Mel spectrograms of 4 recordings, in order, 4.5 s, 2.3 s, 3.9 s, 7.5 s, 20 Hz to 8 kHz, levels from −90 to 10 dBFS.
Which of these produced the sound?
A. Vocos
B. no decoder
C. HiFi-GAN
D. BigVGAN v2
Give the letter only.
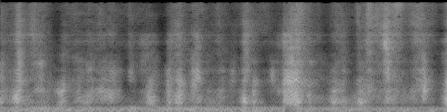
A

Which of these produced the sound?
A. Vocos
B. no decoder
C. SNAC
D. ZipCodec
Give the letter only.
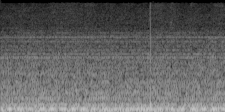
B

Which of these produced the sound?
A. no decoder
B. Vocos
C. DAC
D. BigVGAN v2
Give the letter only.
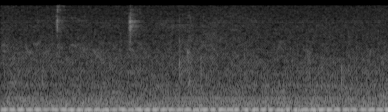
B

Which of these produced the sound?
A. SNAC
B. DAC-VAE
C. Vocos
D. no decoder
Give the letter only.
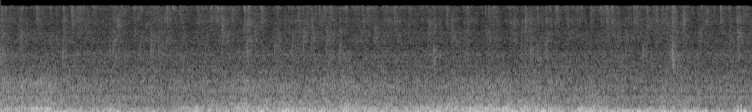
D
